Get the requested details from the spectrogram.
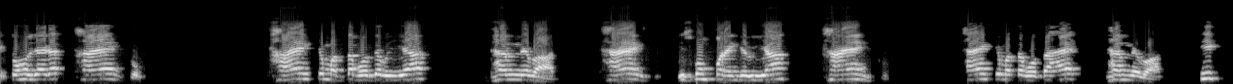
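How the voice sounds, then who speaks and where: A man's voice: very high-pitched, a bit bright. A man teaching a beginners' reading lesson at a board in a coaching classroom, speaking patiently and repeating the same checking words often. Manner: patient, repeats "theek hai" and "bhaiya" often. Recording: dull lo-fi recording.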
